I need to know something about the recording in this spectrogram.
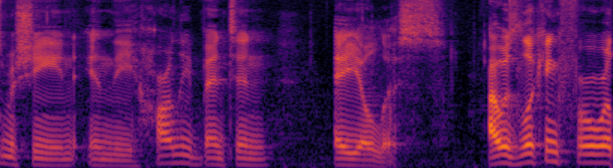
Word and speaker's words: Aeolus: made guitar but looking at the Harley Benton aeolus thing that's how you pronounce it this thing's got a fantastic finish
